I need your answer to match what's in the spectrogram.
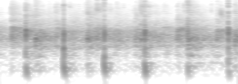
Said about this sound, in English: You come and look at, yeah, clap for yourself, seriously.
